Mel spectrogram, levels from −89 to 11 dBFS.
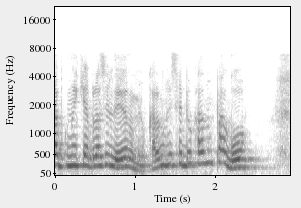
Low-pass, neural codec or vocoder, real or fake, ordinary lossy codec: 7.2 kHz; none; real; Opus, 16 kbps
